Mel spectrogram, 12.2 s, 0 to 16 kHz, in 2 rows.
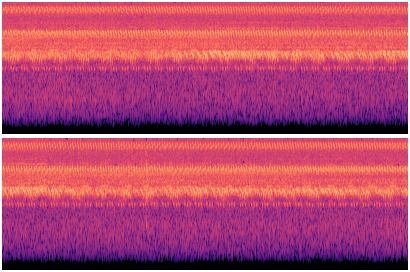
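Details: Suzumushi and other crickets calling in Narita, Chiba, Japan, recorded with a TASCAM Portacapture X8; an even, high-pitched pulsing drone of many insects, with a single brief click midway.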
